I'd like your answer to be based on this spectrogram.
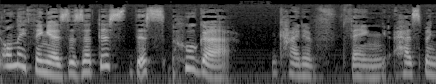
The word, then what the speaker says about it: hygge: And it's spelled H-Y-G-G-E. Hygge.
